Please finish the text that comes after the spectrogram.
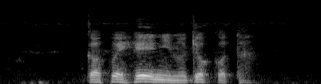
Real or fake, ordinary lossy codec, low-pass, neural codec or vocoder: fake; AAC, 32 kbps; 10.8 kHz; codec, 24 kHz, 0.9 kbps, WavTokenizer, medium speech release version 2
